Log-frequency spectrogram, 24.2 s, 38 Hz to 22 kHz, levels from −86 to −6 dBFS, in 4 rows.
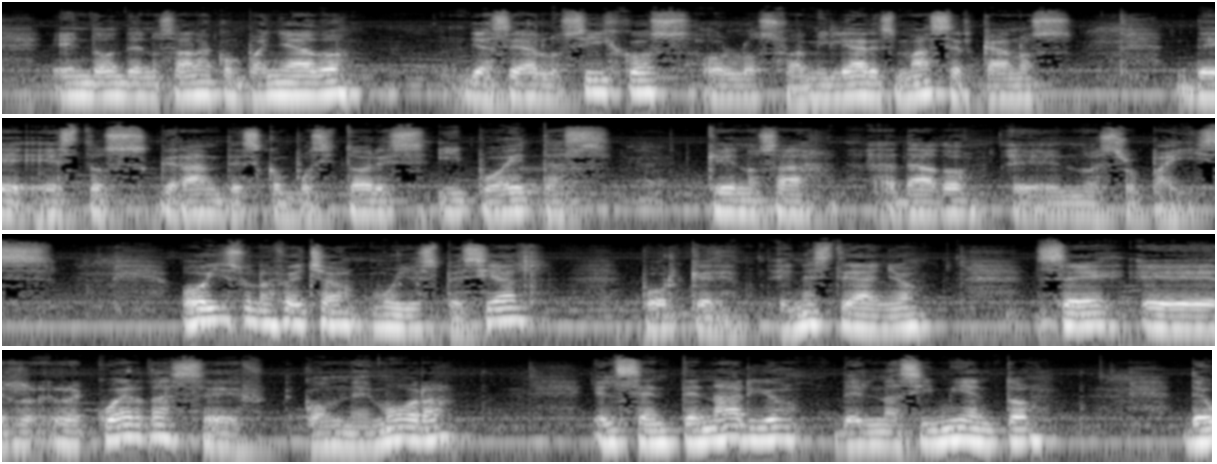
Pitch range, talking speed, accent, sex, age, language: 100-120 Hz, 115 wpm, Mexican, male, 50-69, Spanish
